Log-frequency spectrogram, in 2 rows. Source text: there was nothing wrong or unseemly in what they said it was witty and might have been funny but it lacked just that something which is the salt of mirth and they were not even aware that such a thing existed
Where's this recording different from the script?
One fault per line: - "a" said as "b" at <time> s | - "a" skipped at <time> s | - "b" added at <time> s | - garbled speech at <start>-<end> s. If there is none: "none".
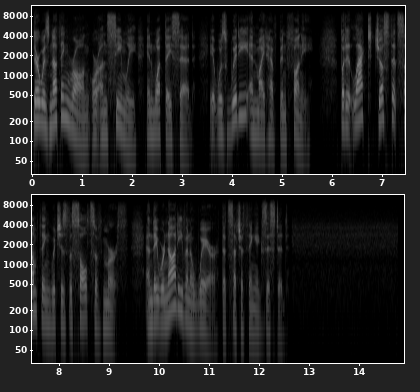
- "salt" said as "salts" at 8.2 s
